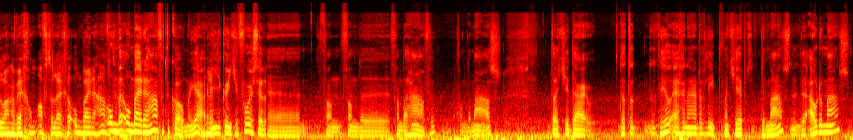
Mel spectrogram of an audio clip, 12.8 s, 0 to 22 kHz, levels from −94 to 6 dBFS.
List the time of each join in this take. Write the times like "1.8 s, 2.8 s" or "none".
4.0 s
